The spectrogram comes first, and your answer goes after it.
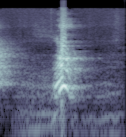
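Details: Golden Retriever puppy giving a single short, sharp, high bark that breaks off quickly, after a quiet background with faint low murmur.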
